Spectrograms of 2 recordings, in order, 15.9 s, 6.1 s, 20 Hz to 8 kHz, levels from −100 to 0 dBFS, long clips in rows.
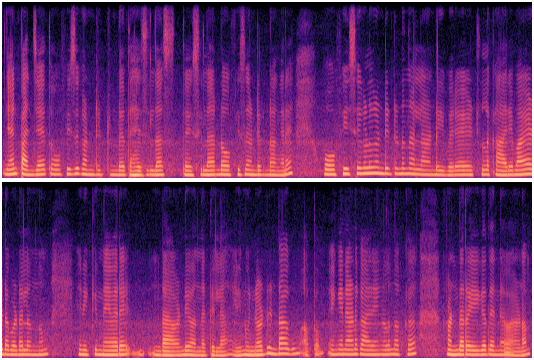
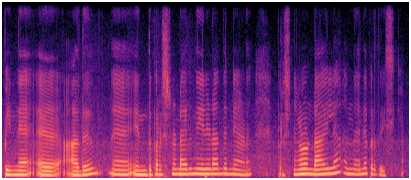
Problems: none marked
